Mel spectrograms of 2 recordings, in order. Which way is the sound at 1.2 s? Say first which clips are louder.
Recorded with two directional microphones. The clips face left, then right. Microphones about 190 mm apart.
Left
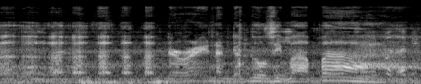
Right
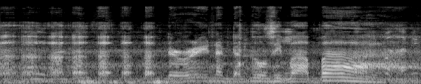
Right 2 dB; 5° left (ahead or behind).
